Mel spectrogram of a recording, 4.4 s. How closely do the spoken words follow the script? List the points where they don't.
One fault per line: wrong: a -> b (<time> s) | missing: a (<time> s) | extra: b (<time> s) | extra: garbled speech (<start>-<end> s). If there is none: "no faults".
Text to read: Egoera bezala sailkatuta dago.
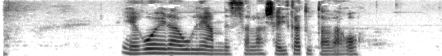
extra: ahulean (1.8 s)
